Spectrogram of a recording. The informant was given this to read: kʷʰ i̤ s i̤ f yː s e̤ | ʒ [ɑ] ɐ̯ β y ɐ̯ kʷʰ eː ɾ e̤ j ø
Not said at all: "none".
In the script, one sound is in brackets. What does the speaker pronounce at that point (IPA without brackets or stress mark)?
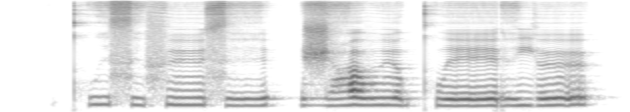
ɑ̤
